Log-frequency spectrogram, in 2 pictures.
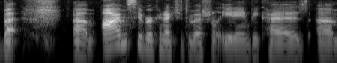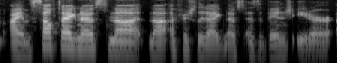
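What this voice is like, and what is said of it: Cracky voice from a cold. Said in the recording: “I have a cold, so I'm very sorry if my voice is a little cracky”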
